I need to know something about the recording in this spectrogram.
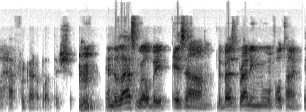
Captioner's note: clears throat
